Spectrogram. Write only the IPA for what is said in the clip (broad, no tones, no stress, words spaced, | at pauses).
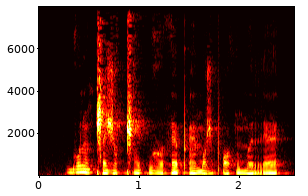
ɡolũǁɛ ʒɔɡ͡ǁɔ kʷəɣɤθɛ pʼɛ̃mɔʒpʼɔ θũmərɛ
